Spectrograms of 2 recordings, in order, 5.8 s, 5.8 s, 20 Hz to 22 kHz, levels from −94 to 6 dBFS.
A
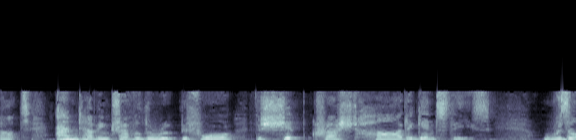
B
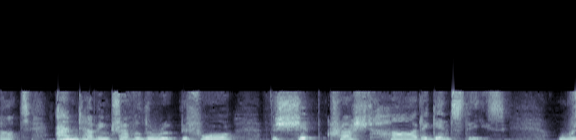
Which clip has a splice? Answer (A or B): A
